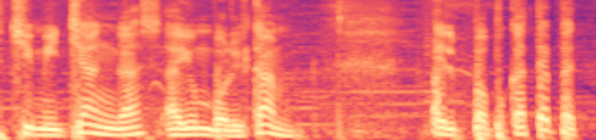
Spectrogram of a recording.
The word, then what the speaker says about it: Popocatépetl: El final se pronuncia de una forma más acentuada. A ver cómo sería. – Popocatépetl.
